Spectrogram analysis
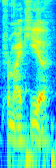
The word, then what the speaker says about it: IKEA: No, my chair is from IKEA, but it sucks.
